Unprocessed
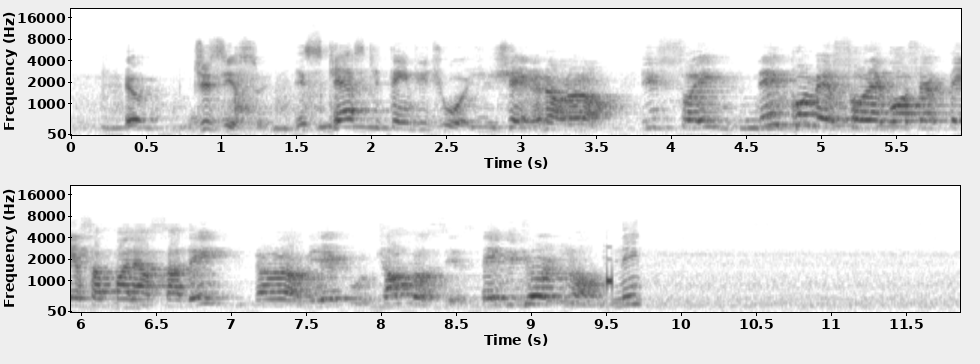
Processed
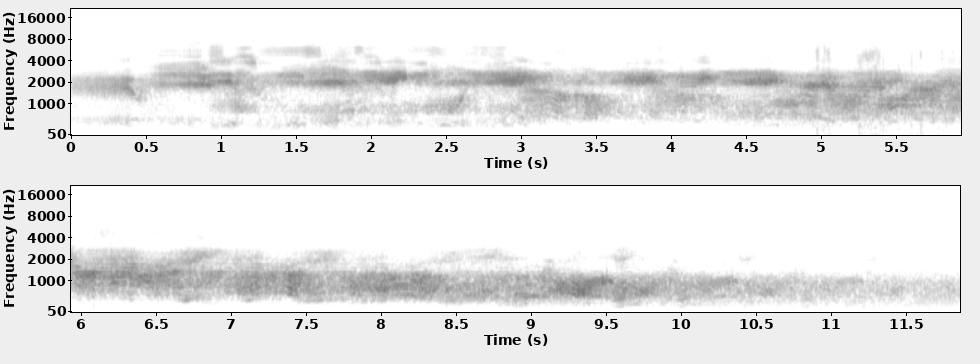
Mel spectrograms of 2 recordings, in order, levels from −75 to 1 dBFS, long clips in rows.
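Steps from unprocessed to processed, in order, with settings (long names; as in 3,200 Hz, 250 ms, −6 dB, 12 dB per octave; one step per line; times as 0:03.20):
peak hold with a rise ahead of every peak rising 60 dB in 1.00 s
noise reduction from a noise print of the clip's start 7 dB
transient designer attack −7 dB, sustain +4 dB
downward compressor 2.5 to 1, threshold −45 dBFS, peak gain reduction 16 dB
band-pass filter sweep 2,200 Hz → 720 Hz, 0:04.23–0:08.00
0:04.95–0:05.67: hard clipping −39 dBFS, distortion −28 dB
harmonic and percussive parts rebalanced harmonic −16 dB
delay that swaps between a low-pass and a high-pass 417 ms, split 810 Hz, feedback 67%, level −5 dB
on a send at −10 dB: convolution reverb RT60 1.1 s, pre-delay 5 ms
on the sum: level +11.5 dB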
